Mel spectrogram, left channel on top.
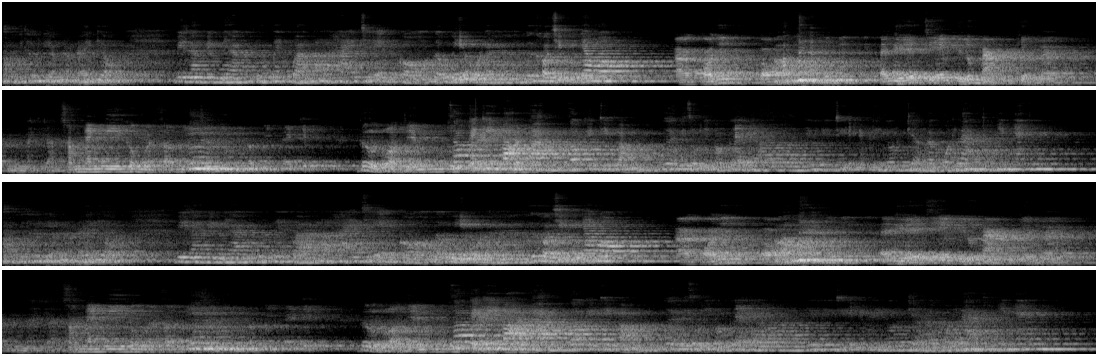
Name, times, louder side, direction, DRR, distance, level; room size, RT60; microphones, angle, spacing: voice 1, 0.0-6.2 7.7-8.2 8.9-9.1 12.8-13.4 15.4-21.2, left 1 dB, 55° left, -4 dB, 0.7 m, -23 dB
voice 2, 6.7-7.3 7.6-13.1 13.5-13.9 14.5-16.1 18.2-18.4, left 3 dB, 80° left, -4 dB, 0.4 m, -24 dB
6.5 x 2.7 x 2.3 m, 2.7 s
head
